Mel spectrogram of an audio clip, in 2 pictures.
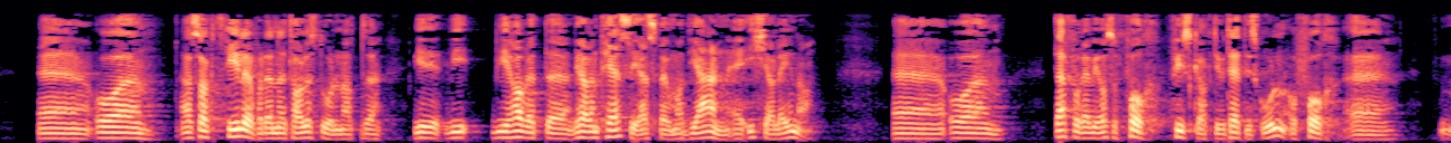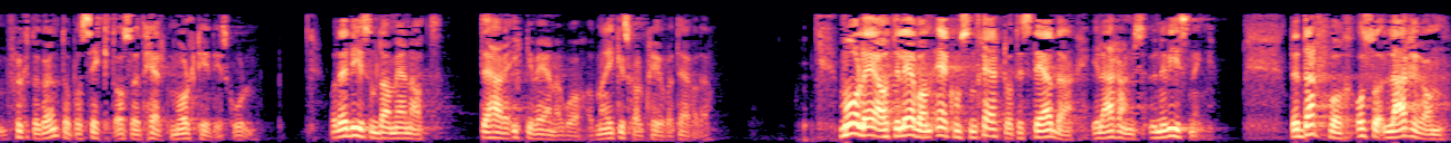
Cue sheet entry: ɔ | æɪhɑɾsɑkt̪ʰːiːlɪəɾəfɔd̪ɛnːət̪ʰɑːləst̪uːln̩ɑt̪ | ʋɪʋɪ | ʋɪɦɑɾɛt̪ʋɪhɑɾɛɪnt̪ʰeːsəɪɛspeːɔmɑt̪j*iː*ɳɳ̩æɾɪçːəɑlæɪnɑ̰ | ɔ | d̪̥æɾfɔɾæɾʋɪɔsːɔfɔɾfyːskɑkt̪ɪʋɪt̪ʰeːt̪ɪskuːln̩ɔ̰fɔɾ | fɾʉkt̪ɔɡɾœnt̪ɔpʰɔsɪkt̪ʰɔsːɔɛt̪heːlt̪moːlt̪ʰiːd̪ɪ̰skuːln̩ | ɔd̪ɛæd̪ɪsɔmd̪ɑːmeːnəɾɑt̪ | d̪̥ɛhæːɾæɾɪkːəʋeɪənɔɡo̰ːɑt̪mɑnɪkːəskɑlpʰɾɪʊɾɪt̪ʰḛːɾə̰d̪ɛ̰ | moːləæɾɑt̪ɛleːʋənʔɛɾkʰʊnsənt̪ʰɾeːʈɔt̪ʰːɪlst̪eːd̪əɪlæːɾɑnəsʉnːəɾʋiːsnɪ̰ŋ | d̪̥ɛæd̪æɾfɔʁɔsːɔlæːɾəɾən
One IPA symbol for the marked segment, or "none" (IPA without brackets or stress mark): æː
